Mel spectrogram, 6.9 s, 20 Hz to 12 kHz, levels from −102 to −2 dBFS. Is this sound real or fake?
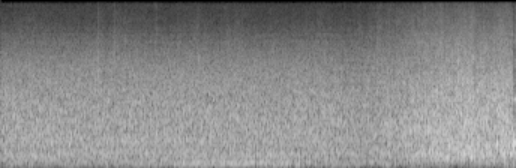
fake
